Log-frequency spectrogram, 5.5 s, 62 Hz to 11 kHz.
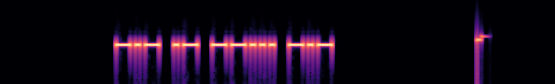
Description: Morse code, heard as a keyed tone, about 25 wpm, 700 Hz. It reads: KA7K
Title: USA Call Signs - 4 Characters - 6x Character Spacing - 25wpm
